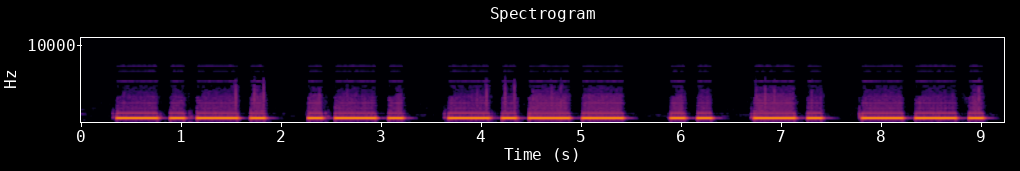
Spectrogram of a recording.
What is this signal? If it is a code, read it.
Morse code, heard as a keyed tone, about 9 wpm, 660 Hz. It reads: CRYING
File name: jh8cbh / 2022cw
